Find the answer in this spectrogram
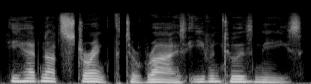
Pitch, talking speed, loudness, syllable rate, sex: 120 Hz, 195 wpm, -19 LUFS, 3.7 syllables/s, male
